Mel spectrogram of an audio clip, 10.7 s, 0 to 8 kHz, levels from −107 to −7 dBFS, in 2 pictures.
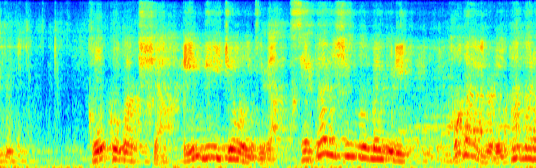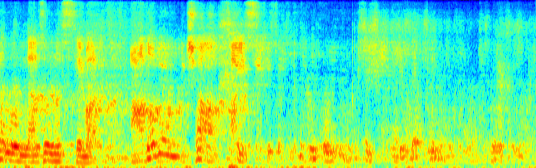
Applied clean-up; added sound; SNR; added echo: neural separator model SepFormer DNS4.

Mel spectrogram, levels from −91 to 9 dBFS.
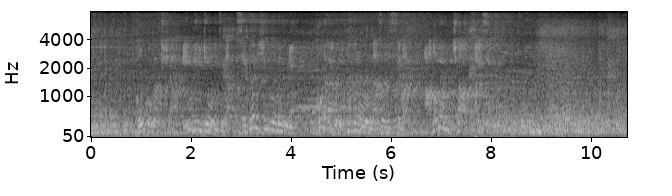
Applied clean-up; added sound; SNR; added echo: none; Breathing; 16 dB; reverberation time 2.2 s.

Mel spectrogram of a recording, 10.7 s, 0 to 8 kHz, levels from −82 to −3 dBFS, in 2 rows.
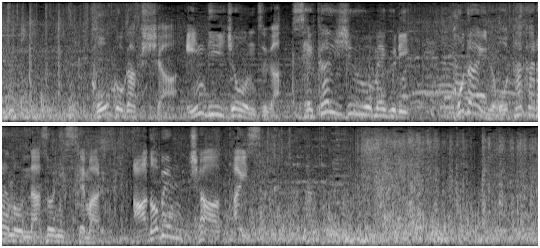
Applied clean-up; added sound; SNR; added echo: none; none; none; none.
